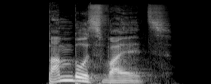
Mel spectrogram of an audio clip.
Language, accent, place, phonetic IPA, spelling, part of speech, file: German, Germany, Berlin, [ˈbambʊsˌvalt͡s], Bambuswalds, noun, De-Bambuswalds.ogg
- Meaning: genitive singular of Bambuswald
